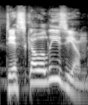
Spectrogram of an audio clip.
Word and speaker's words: Disco Elysium: Here's Disco Elysium.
